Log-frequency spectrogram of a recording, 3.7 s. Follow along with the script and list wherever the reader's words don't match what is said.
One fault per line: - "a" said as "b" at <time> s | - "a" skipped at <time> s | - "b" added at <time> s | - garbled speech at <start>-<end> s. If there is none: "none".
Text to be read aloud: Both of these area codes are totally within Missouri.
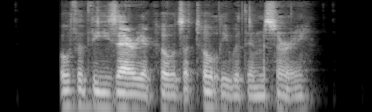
none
